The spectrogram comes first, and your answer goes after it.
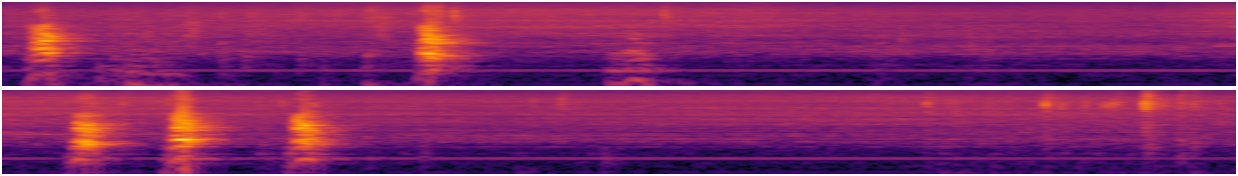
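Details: Pet husky Ari barks at a running hair dryer following his bath, giving irregular clusters of short yelping barks with quieter grunts between them, the dryer droning throughout.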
